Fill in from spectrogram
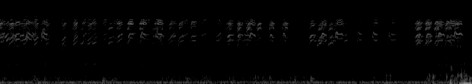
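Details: Eight hungry great tit chicks begging as parents feed them: a dense, nearly continuous chorus of harsh, high-pitched rasping chirps with brief gaps, plus scratching and rustling in the nest.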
